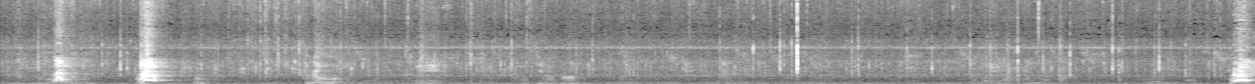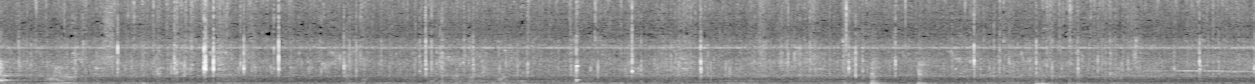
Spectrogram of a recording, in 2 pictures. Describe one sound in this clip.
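Footsteps tap on a wet pavement.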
